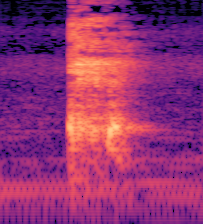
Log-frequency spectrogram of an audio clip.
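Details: A single abrupt, harsh cough from a child with a cough and cold being given ginger and monkfruit tea; a second push trails off, over a low steady room hum.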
